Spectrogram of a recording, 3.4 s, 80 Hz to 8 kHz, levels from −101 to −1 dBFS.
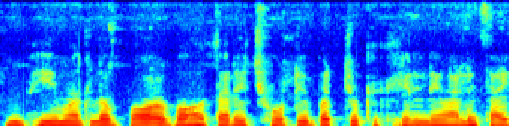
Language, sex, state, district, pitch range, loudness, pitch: Hindi, female, Uttar Pradesh, Varanasi, 195-200 Hz, -18 LUFS, 195 Hz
